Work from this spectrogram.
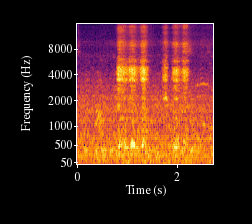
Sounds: Sniff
